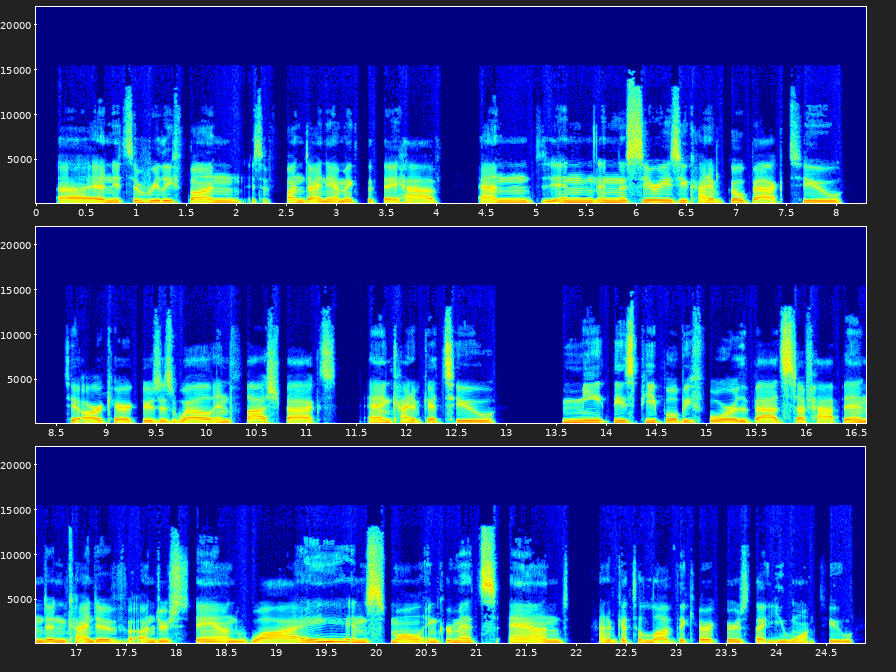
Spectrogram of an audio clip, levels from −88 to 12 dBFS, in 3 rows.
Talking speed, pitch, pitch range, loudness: 155 wpm, 185 Hz, 175-195 Hz, -17 LUFS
